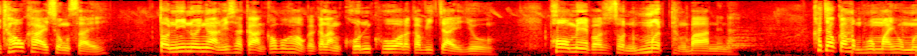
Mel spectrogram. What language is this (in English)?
Thai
